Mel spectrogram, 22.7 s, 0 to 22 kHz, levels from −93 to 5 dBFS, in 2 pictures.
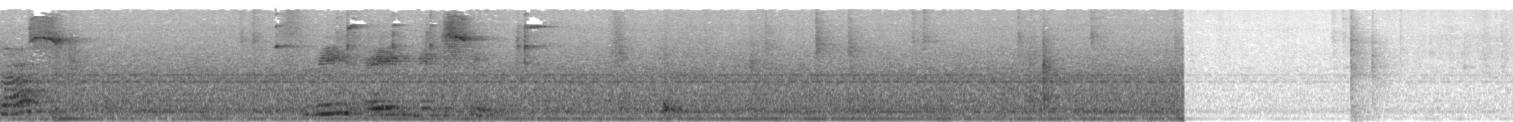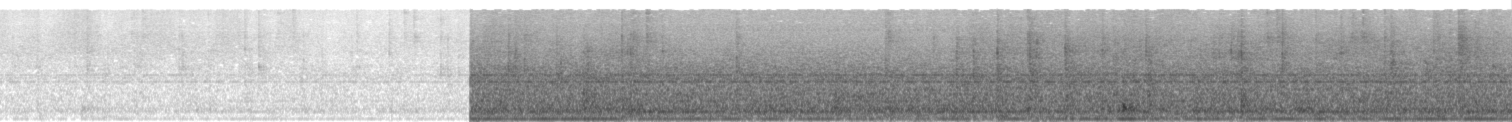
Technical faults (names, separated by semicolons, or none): one channel inverted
